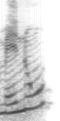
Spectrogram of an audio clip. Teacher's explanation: es una aguda porque la fuerza de voz está en la última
